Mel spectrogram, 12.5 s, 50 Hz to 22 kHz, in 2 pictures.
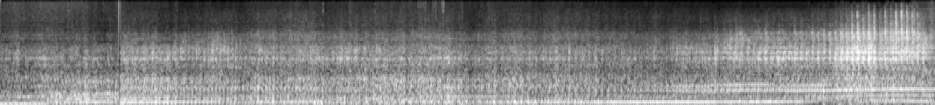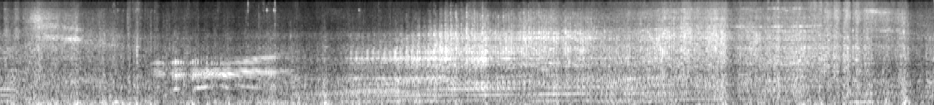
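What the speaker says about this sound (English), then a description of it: "The car is currently running a straight piped exhaust, turbo back." A loud, raspy 2007 turbocharged Mustang GT with turbo-back straight-piped exhaust rumbles and revs up close, the pitch rising and falling through a few throttle blips.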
